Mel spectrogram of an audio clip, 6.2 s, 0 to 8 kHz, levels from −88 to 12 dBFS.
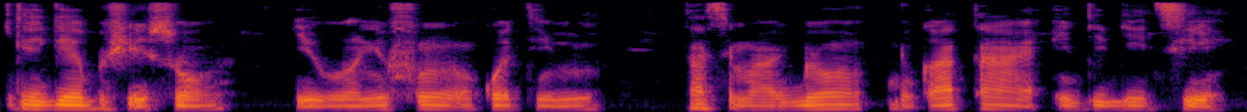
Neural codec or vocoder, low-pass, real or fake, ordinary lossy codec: codec, 16 kHz in and 24 kHz out, 2.2 kbps, FireRedTTS-2 codec; 7.2 kHz; fake; MP3, 64 kbps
